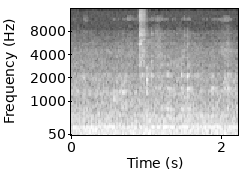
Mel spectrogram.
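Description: Near silence: room tone with a faint low hum and a faint click about a second in.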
